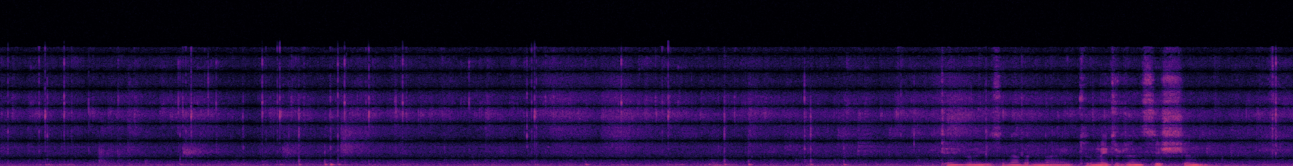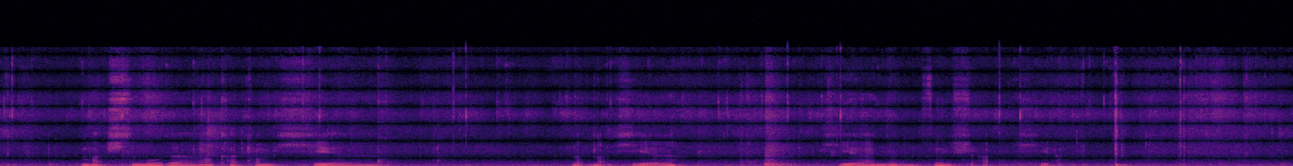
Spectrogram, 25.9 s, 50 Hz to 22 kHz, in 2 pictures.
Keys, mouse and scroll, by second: 9.8 k, 20.1 z, 24.0 Return.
